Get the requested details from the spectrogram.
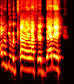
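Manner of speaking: put-on taunting tone in an Australian accent. Imagining a wrestler taunting an opponent, Grayson Waller Aussie accent. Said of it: "in his Aus-, Aussie accent going".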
